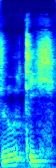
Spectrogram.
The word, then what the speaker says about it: Lüttich: And the German version is Lüttich.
